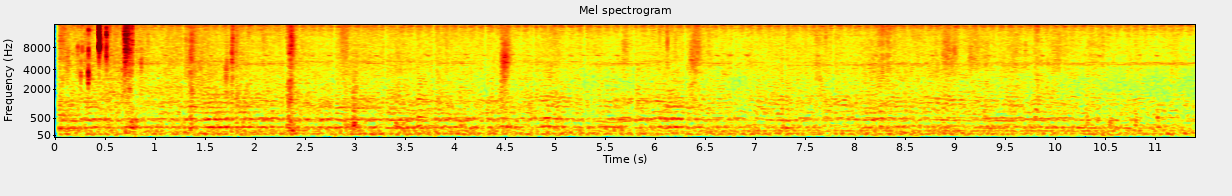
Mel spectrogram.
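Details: Honey bees in autumn, busily foraging for food to last the winter: a steady, low droning hum with layered tonal bands, unbroken throughout, with a few faint clicks near the start.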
